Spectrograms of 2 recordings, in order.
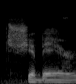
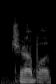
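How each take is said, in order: First: The name ends with a 'bert' sound. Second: The name ends with a 'bot' sound. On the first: The speaker calls it right. "It's Chabert or something like that" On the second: The speaker calls it wrong. "I think I mispronounced this. This is not Chabot"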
